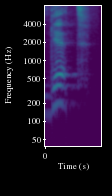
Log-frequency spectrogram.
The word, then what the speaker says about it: get: common words in english what comes after g it's e right we have it here so how do we pronounce this this get get right so is the rule consistent is the rule consistent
